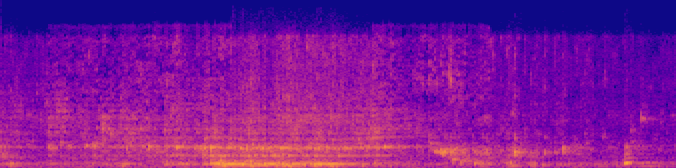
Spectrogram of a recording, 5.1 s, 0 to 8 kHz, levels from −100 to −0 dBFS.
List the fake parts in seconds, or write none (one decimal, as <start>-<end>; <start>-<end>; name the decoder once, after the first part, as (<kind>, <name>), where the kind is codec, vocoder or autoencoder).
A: 0.0-5.1 (vocoder, Vocos)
